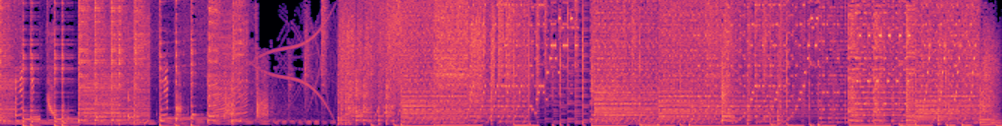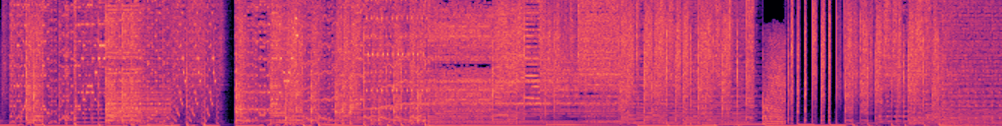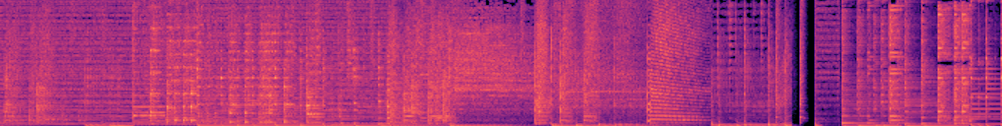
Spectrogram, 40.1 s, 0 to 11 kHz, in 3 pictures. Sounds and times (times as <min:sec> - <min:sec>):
Music: 0:00.0 - 0:40.0.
